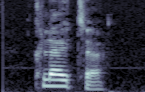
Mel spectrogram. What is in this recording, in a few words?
"kleuter", Dutch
